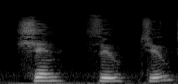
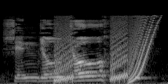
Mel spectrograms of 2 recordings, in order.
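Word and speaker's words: Shin-Soo Choo: Shinsu Chu. – Shinjojo.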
